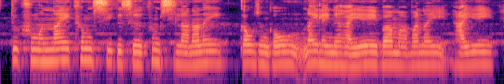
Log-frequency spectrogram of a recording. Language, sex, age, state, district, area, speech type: Bodo, female, 30-45, Assam, Kokrajhar, urban, spontaneous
